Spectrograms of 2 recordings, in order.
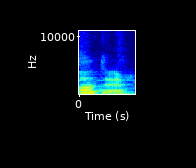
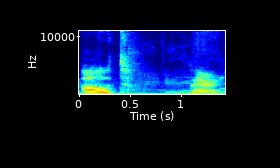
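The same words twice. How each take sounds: First: The t is made against the teeth. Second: The t is made on the gum ridge. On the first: The speaker calls it right. "here it's dental in the example" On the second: The speaker calls it wrong. "We don't say out there"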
